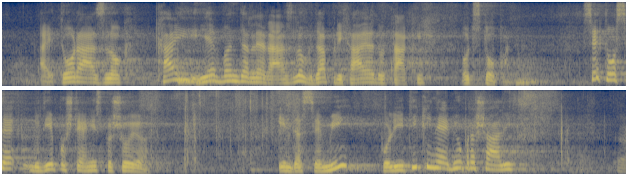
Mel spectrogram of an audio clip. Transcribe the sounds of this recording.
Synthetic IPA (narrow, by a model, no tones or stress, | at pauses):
a̰jɛt̪oːɾaːzlɔkkʰːajjɛʋənd̪aɾlɛɾaːzlɔɡd̪apɾixaːjad̪ɔt̪aːkix | ɔt̪st̪oːpan | wsɛt̪oːsɛljud̪jeːpɔʃt̪ɛːnispɾaʃuːjɛjɔ̰ | ind̪asɛmipɔliːt̪ikinɛbiwpɾaʃaːli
